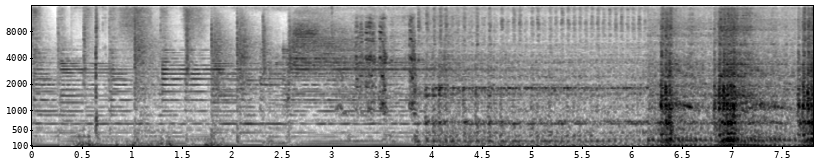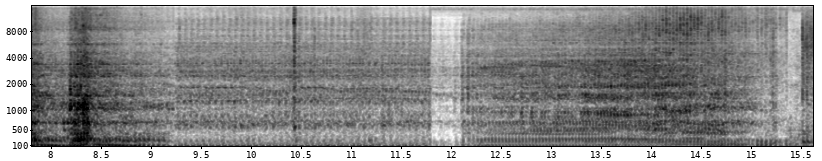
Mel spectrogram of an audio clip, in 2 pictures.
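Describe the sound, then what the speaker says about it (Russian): The 300 cc, 21 hp, liquid-cooled, fuel-injected single-cylinder engine of a Bison Explorer 320 4x4 ATV idles close by, then revs up and settles back to a steady running drone, with no voices. "И здесь это 300-кубовый, 21-сильный, одноцилиндровый инжекторный мотор жидкостного охлаждения."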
